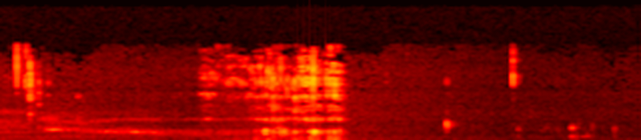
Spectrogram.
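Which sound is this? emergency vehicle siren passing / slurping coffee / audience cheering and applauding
slurping coffee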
